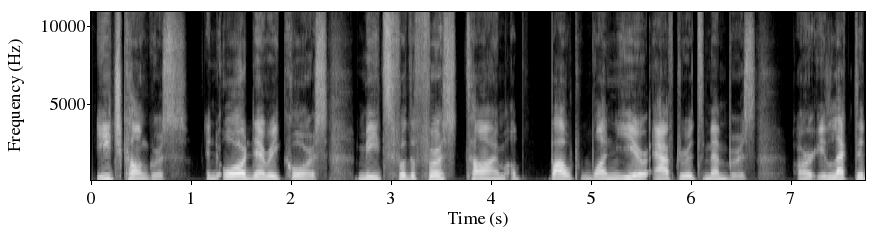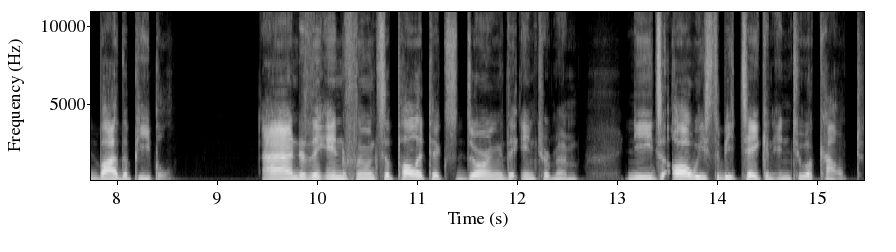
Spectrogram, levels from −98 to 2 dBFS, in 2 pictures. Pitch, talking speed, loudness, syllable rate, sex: 145 Hz, 140 wpm, -20 LUFS, 4.7 syllables/s, male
